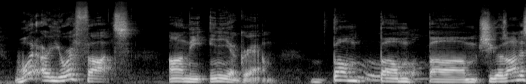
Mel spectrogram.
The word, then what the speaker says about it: Enneagram: Yeah, I mean, Enneagram, first and foremost, rhymes with pentagram.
